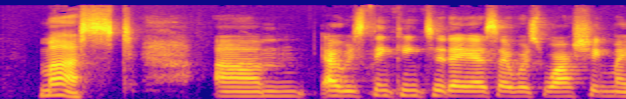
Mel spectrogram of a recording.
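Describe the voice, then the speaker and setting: In an American accent, a woman speaks at a medium pitch and a fairly quick pace with an ordinary speaking voice, recorded very cleanly with a dry, close sound, no echo and a silent background. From Boston, US. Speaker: Broadway actor. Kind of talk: casual chat.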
